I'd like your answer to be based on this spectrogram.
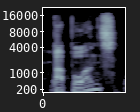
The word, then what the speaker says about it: Papuans: Now, in regards to the indigenous Papuans I'm just trying to make sure I pronounce that word correctly. – Papua. – It's Papuans. – Yeah. Yes.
